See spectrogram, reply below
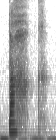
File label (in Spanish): bastón, Mixe, Mujer; INALI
